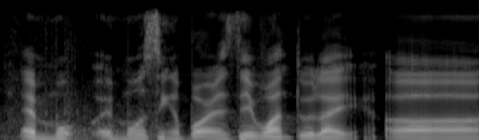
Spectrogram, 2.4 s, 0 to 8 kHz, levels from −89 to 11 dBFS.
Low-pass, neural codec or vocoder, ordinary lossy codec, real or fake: 7.2 kHz; none; none; real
